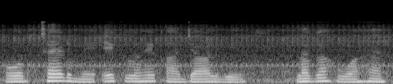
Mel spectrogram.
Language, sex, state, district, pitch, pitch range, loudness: Hindi, male, Uttar Pradesh, Saharanpur, 130 Hz, 120-145 Hz, -16 LUFS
